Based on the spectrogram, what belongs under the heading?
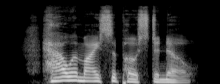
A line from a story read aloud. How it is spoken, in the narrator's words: John … yelled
